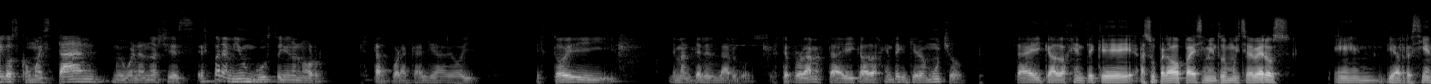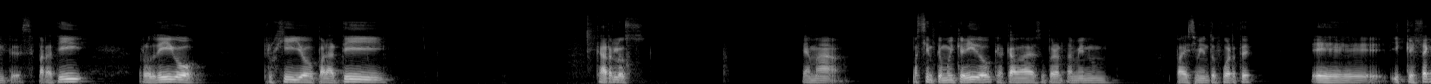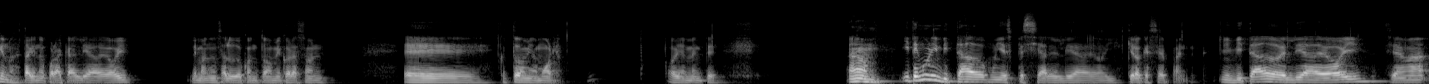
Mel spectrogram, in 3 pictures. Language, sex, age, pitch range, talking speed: Spanish, male, 30-49, 95-110 Hz, 165 wpm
